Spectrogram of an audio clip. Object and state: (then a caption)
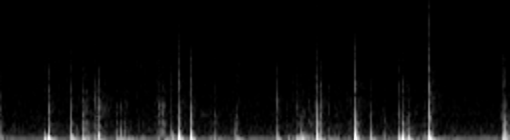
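Hardcover book with paper dust jacket. Long acrylic nails tap and scratch the textured paper dust jacket on both cover halves of a hardcover book opened face-down, with its cover and spine facing up. The result is an irregular run of short, dull, low taps mixed with soft scratchy brushing over a steady low hum.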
